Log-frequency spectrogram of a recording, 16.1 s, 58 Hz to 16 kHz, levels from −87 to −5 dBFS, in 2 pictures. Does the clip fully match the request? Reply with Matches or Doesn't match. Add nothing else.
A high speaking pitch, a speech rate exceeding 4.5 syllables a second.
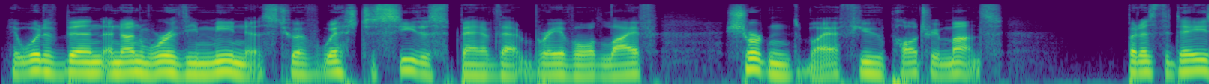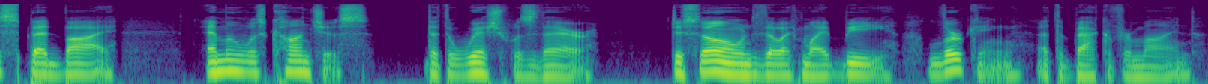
Doesn't match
